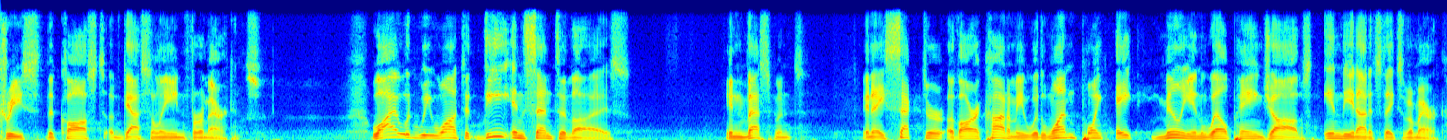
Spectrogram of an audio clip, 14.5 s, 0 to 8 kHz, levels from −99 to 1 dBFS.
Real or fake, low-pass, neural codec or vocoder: fake; 7.2 kHz; codec, 16 kHz, 2 kbps, FunCodec, trained on LibriTTS, 25 frames a second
